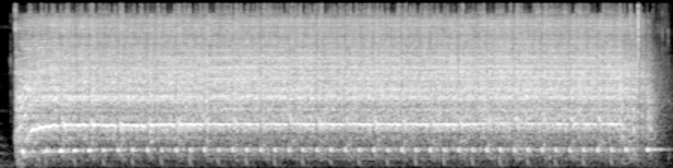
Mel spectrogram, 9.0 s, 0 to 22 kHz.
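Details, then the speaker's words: 1997 Polaris Magnum 425 6x6 ATV cranking, throttle open, after oil added to cylinder: still zero compression, so not rings; high starter whine, light even beats; owner suspects bent valve unless valves extremely tight; one valve later found tight. "NADA so unless the valves are extremely tight I think we've got a bent valve"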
